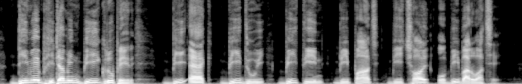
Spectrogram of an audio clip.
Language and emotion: Bengali, neutral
